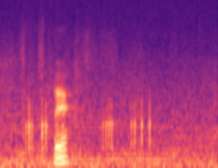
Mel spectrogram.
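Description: A brief low voice sound, a short hum- or grunt-like utterance, about half a second in, over quiet room tone, followed by a few faint, indistinct voice fragments.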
